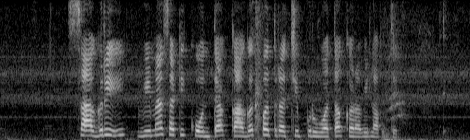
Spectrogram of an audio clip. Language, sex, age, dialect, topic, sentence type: Marathi, female, 18-24, Standard Marathi, banking, question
